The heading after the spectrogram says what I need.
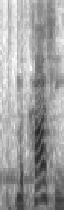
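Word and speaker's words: Makashi: the forms back to back here are my pronunciation form one Chacho form to Makka she formed three sorry sue or surest depending on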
